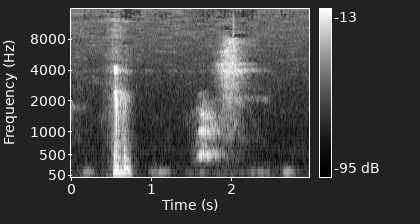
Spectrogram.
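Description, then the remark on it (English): A dog barks sharply twice in quick succession, a loud yelp followed by a higher, excited bark, over a steady low background hum; the dog is probably Tango. “The dog is very enthusiastic that about is Dota. A really enthusiastic dog.”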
